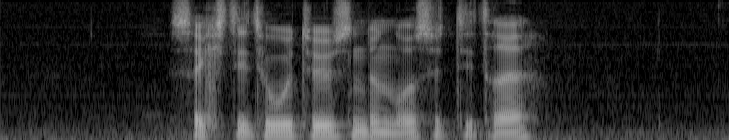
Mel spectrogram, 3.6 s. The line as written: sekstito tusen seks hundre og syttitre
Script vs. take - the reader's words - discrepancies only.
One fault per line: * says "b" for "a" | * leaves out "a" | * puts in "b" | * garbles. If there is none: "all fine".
* leaves out "seks"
